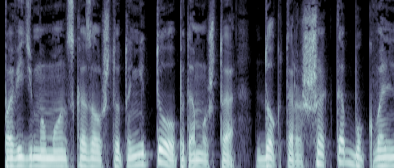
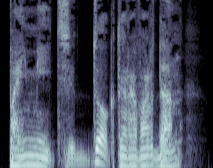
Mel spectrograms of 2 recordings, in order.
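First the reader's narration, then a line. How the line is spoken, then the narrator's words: Hurried whisper. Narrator (Russian): послышался поспешный шепот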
